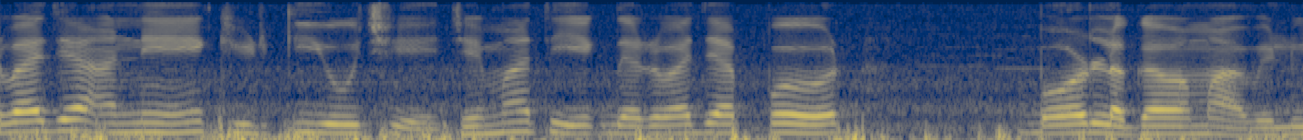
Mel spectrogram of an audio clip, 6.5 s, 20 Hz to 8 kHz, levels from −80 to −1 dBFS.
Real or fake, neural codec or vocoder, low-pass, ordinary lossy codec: real; none; 7.2 kHz; none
